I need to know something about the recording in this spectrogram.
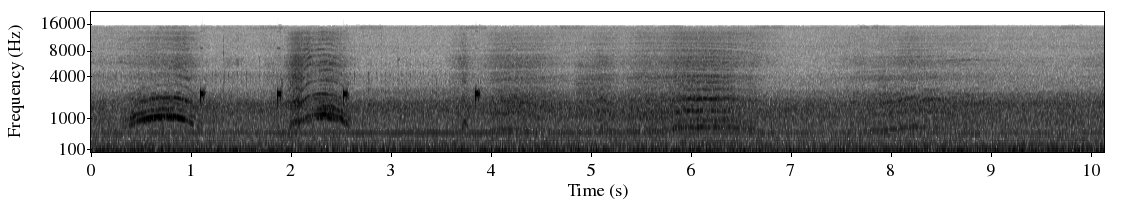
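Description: Quadcopter's brushless motors and props whining up and down in pitch as the throttle is punched and eased, twice in quick succession near the start and more faintly later on. There are also four very short, sharp high beeps in the first four seconds.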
